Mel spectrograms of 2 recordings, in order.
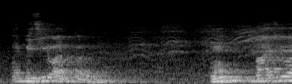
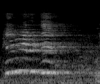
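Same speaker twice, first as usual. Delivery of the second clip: a mock listener piping up; high squeaky interjection; 9 dB quieter, much slower than usual. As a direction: squeak the question very high and soft.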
